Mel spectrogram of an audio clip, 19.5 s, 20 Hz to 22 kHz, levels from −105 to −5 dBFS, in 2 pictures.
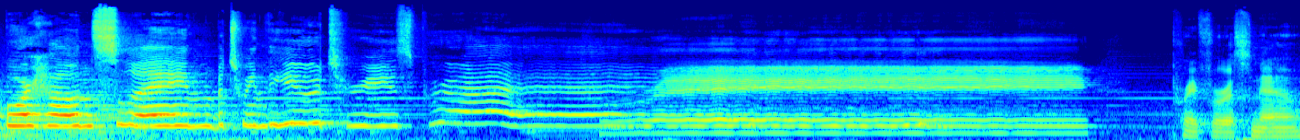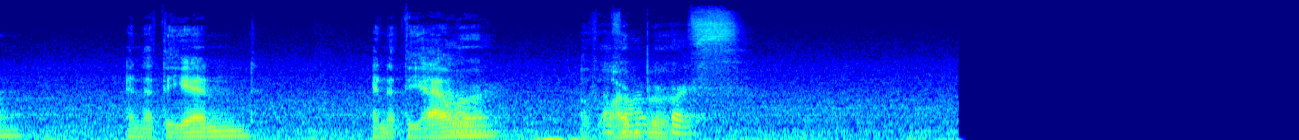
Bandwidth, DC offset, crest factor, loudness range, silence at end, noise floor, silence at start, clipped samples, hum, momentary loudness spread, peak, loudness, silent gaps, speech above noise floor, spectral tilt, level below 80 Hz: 17.5 kHz; under 0.1%; 22 dB; 16 LU; 2.6 s; -70 dBFS; 0 s; under 0.1%; none; 23 LU; -18 dBFS; -40 LUFS; none; 31 dB; -4 dB/octave; -70 dBFS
